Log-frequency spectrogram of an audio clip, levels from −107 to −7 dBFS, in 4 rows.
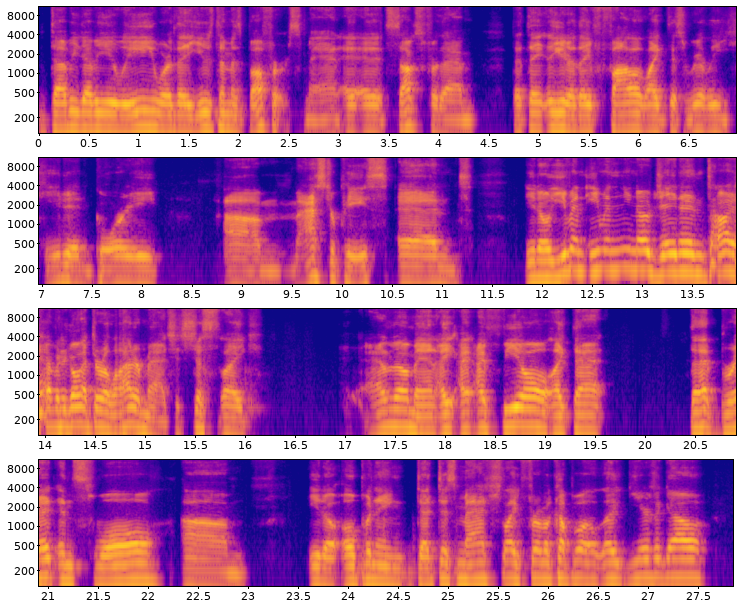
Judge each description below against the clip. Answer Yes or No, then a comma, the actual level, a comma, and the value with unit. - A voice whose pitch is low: Yes, low, 120 Hz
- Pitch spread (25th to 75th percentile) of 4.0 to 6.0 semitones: Yes, average, 4.3 semitones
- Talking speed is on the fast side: No, average, 160 wpm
